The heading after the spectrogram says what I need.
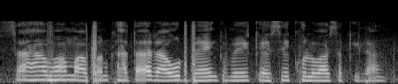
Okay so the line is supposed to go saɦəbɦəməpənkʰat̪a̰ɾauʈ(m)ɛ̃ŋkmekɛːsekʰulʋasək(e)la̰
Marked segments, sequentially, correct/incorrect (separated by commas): incorrect, incorrect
